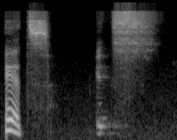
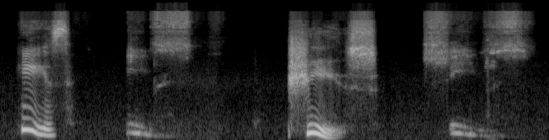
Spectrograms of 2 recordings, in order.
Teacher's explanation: when we pronounce it's shorter. It's not long like he's, she's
